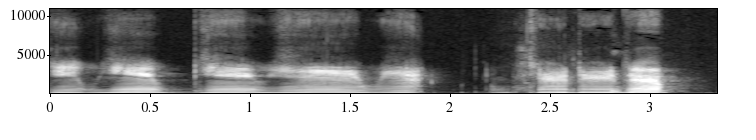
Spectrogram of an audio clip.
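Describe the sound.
A voice imitates a stuffy-nosed, congested way of talking, answering with sounds only, no words, how they sound with a cold: drawn-out nasal, humming vocal sounds in two bursts separated by a brief pause.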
